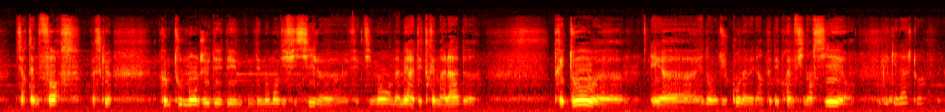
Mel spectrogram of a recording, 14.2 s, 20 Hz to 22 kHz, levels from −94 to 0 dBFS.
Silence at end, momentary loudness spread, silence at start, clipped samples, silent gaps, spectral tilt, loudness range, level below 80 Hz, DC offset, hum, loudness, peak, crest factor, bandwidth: 0.1 s; 17 LU; 0 s; under 0.1%; none; -1 dB/octave; 5 LU; -62 dBFS; under 0.1%; none; -28 LUFS; -8 dBFS; 20 dB; 13.5 kHz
